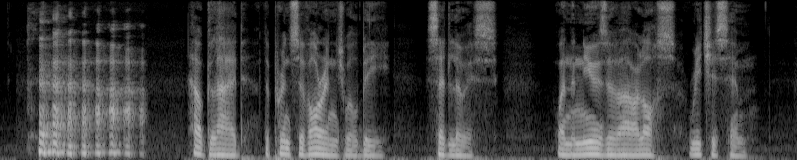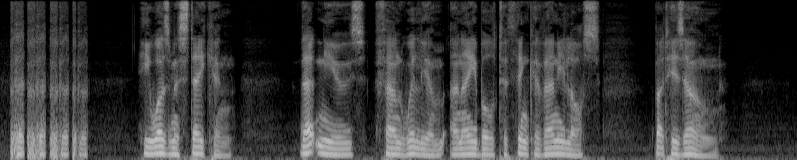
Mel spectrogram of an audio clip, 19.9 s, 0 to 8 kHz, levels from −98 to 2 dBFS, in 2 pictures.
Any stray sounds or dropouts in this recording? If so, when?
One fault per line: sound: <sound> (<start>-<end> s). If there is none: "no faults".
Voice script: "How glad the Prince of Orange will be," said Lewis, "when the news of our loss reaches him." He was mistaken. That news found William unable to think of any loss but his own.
sound: laugh (0.3-1.9 s)
sound: laugh (10.1-11.1 s)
